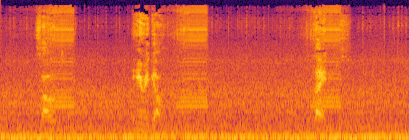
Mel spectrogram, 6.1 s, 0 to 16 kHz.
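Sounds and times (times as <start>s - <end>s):
road noise inside a moving car: 0.0s - 6.1s
high electronic tone: 0.6s - 1.2s, 2.6s - 3.2s, 4.6s - 5.3s.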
